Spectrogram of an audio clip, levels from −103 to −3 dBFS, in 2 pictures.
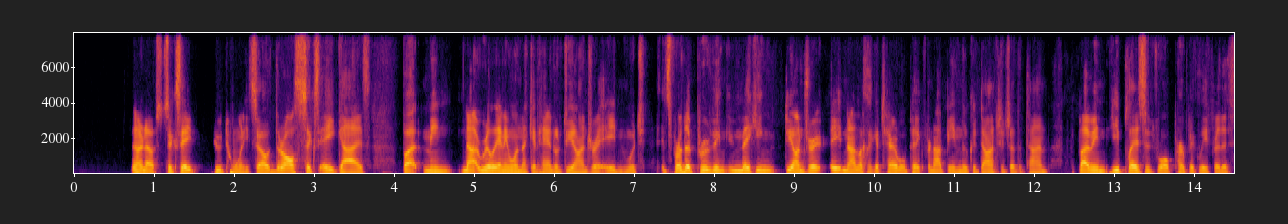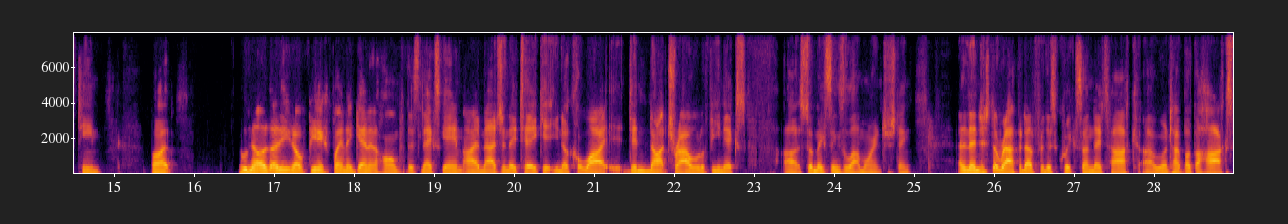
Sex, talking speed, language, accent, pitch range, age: male, 230 wpm, English, American, 95-110 Hz, 20-39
